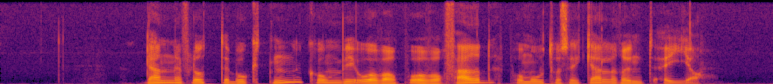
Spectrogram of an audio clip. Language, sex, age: Norwegian, male, 30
